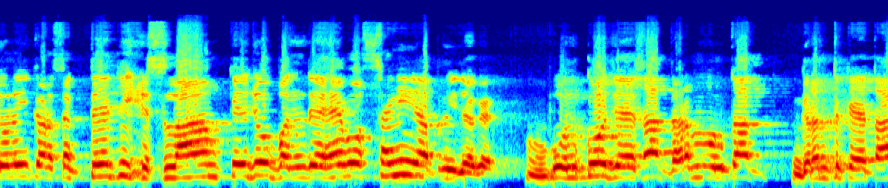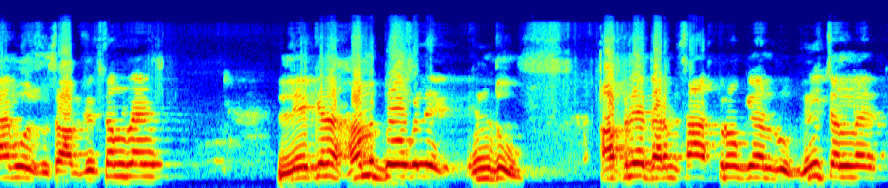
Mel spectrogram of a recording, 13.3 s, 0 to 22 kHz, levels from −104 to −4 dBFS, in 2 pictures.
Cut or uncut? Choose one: uncut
